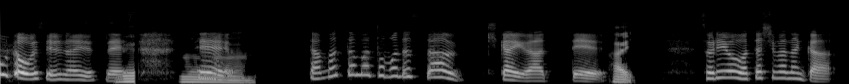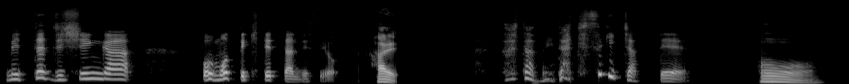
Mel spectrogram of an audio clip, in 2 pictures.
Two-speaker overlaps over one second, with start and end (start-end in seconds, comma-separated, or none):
none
